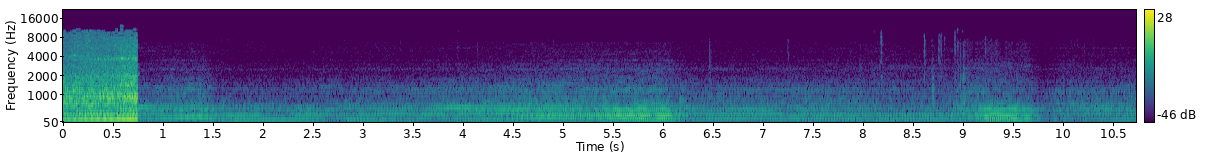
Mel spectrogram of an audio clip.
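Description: Audi RS3's 2.5-litre turbocharged five-cylinder engine: a loud exterior pass for the first second, then, from inside the cabin, the engine pulling up through the gears. Its pitch climbs and drops back at shifts about a second and a half and six seconds in, and a brief rev blip rises and falls near the end.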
